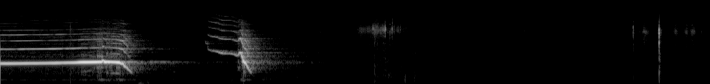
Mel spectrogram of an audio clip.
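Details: Bull elk bugling at night during the peak rut on a mountainside near a wallow: a loud, sustained whistled tone that climbs slightly before dropping sharply, then a shorter descending squeal, followed by faint scattered clicks.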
